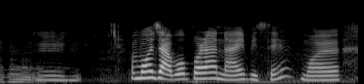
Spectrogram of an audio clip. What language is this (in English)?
Assamese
